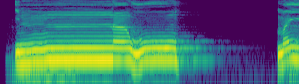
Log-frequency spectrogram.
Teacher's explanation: nun sukun bertemu ya idgham bi gunnah, siap masuk dan mendengung masuk pada huruf berikutnya yaitu huruf ya dan mendengung selama 3 harokat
